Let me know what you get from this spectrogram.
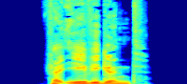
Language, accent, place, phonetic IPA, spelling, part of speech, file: German, Germany, Berlin, [fɛɐ̯ˈʔeːvɪɡn̩t], verewigend, verb, De-verewigend.ogg
- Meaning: present participle of verewigen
